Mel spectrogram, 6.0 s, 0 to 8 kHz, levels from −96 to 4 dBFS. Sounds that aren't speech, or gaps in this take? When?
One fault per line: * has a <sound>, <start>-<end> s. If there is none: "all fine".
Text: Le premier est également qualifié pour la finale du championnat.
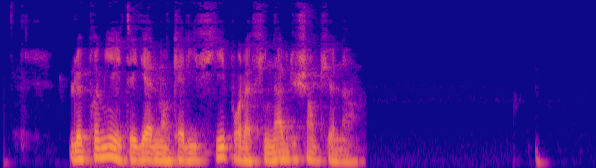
all fine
